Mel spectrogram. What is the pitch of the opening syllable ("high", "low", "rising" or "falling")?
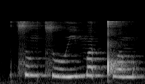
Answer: high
